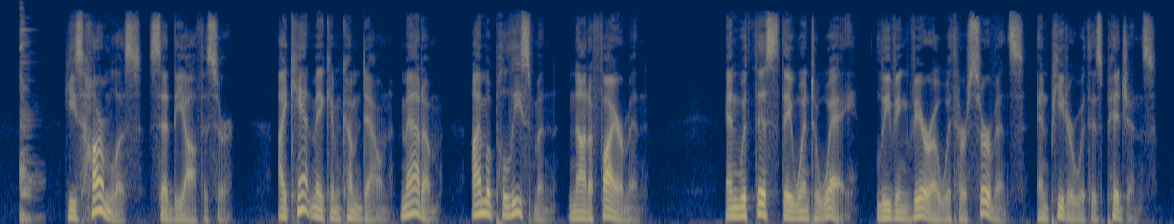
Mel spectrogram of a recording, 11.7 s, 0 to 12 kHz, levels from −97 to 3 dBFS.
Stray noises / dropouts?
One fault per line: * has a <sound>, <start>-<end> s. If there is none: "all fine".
* has a thud, 0.2-0.5 s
